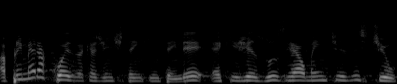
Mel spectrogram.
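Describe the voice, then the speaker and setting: The speaker is a man with a high-pitched voice. He talks at a moderate pace. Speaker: pastor. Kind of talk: sermon.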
